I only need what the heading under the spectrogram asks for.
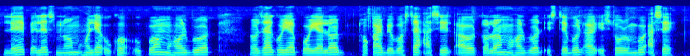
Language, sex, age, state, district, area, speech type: Assamese, male, 18-30, Assam, Charaideo, urban, read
